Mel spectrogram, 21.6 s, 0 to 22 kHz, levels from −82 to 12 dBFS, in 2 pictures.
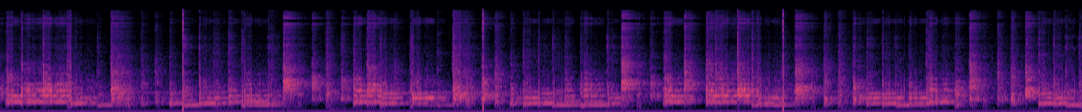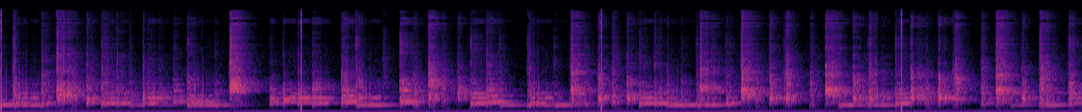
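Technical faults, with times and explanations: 1.83, 4.83, 7.83, 10.83, 13.83, 16.83 and 19.83 s, file header played as audio: sharp clicks every 3 s, right where each joined piece begins. The pieces still carry their WAV headers, so those few dozen bytes play as raw samples and snap through regardless of the sound underneath.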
